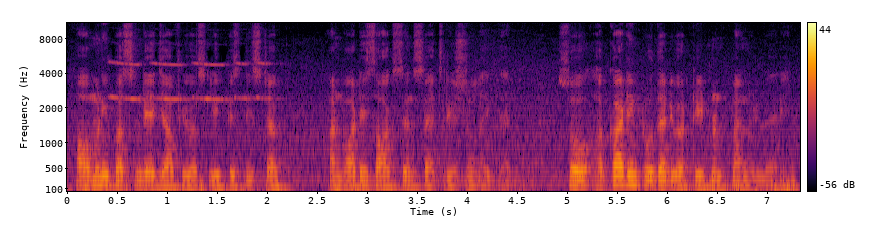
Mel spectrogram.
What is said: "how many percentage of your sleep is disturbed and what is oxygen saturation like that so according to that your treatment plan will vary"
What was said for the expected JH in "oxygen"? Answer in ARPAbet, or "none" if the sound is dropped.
none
